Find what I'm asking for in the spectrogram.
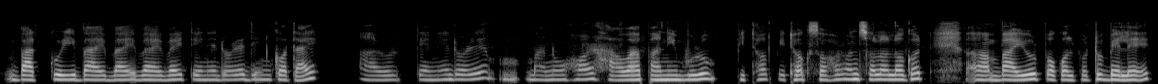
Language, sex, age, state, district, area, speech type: Assamese, female, 30-45, Assam, Golaghat, rural, spontaneous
